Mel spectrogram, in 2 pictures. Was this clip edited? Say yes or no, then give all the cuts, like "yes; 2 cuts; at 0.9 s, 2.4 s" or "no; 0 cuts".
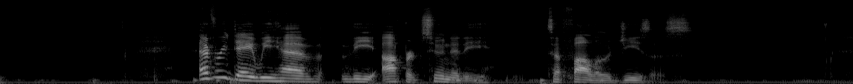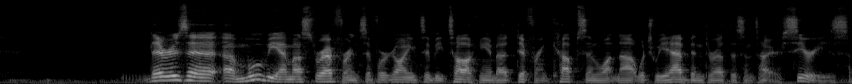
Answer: no; 0 cuts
